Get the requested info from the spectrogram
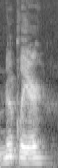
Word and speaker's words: nuclear: I can never remember the pronunciation for nuclear. – That wasn't too bad what you just did. – I can't remember if it's nuclear or nuclear. – Nuclear. Like, new clear.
